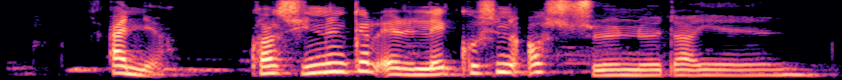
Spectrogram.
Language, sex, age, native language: Icelandic, male, 18-19, Polish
